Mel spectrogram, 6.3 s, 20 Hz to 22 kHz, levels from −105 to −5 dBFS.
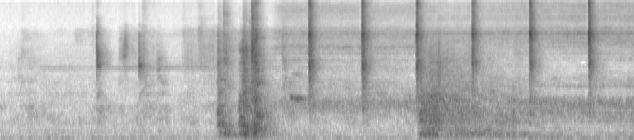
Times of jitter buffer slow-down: none

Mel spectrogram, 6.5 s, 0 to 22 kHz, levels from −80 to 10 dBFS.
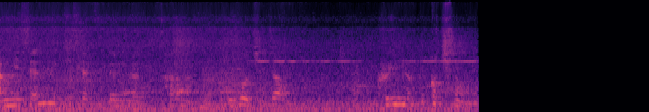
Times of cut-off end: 4.79-6.49

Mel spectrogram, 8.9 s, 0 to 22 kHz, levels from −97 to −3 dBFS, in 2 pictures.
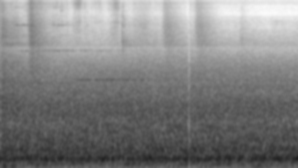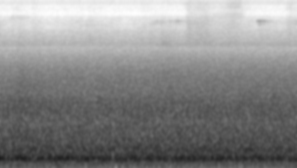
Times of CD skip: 2.82-2.84

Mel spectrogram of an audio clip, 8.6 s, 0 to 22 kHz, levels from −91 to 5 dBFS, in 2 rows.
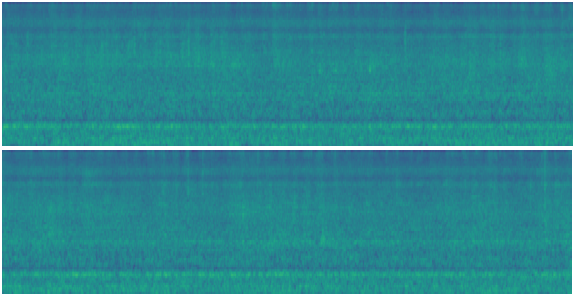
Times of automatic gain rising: none

